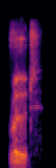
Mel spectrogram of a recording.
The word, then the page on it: rood: British English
